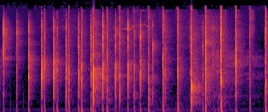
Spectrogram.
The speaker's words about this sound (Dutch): Dames en heren, jongens en meisjes, nog een applausje voor Anna.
